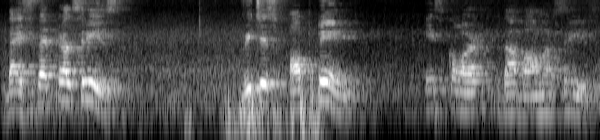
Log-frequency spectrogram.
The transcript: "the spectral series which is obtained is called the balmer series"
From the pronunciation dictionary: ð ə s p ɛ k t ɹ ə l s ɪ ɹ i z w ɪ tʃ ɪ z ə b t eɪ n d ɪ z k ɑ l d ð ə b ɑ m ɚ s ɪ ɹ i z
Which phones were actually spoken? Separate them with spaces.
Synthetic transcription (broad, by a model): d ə s p ɛ k t ɹ ə l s ɹ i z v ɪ tʃ ɪ z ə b t eɪ n d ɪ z k ɑ l d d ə b ɑ m ɚ s ɹ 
